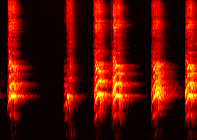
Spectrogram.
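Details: Small-dog barking from a Pomeranian: six quick, high yaps, some in a close double, the rest separated by brief silences.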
